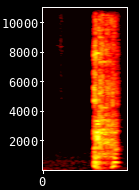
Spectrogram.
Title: TXT Coughing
